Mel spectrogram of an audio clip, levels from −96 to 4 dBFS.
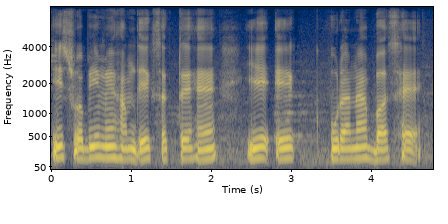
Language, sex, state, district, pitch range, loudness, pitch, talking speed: Hindi, male, Assam, Kamrup Metropolitan, 140-155 Hz, -13 LUFS, 145 Hz, 150 wpm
